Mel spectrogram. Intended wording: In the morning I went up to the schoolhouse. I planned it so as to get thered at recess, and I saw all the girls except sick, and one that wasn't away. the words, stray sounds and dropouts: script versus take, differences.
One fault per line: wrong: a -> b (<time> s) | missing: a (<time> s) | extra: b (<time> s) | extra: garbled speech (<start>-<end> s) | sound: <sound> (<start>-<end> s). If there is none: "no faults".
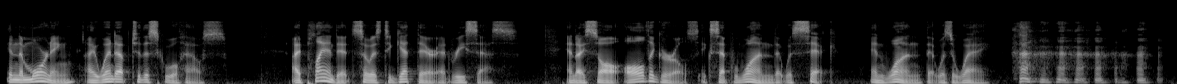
wrong: thered -> there (4.2 s)
extra: one that was (7.3 s)
wrong: wasn't -> was (9.4 s)
sound: laugh (10.1-11.7 s)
